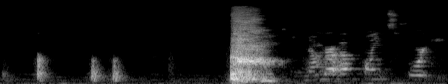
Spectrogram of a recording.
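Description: A single loud cough from a person, lasting about half a second, a little past the middle. Softer voices follow it.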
